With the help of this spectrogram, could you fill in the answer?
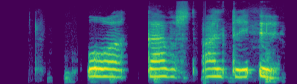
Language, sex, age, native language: Icelandic, male, 8, Icelandic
